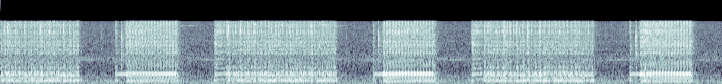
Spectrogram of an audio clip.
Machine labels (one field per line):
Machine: slide rail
